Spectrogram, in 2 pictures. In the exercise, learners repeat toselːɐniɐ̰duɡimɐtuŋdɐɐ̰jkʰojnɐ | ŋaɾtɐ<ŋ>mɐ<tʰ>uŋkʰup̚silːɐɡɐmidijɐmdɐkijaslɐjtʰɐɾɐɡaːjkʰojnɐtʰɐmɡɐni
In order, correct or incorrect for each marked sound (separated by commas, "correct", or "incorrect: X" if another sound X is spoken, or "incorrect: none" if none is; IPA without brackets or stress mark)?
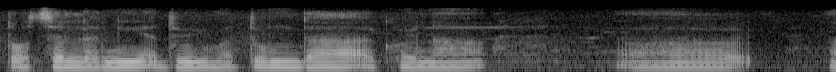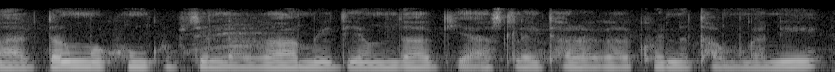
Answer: correct, incorrect: kʰ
